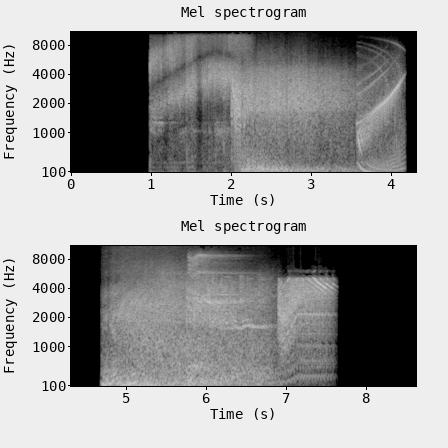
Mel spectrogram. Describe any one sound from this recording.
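Blasts and explosions roar in bursts.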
